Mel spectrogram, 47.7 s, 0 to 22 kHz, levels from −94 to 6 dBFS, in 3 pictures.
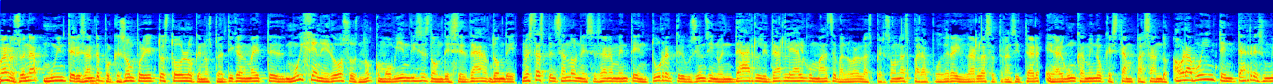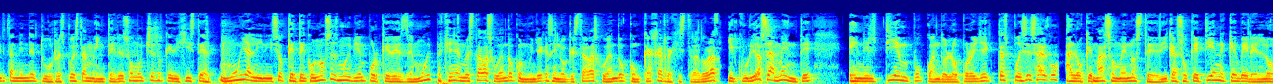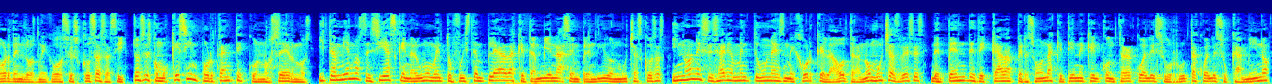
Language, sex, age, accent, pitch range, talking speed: Spanish, male, 40-59, Mexican, 125-155 Hz, 215 wpm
